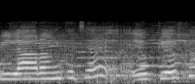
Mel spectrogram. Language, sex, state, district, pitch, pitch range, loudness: Maithili, female, Bihar, Begusarai, 285 Hz, 260-335 Hz, -14 LUFS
